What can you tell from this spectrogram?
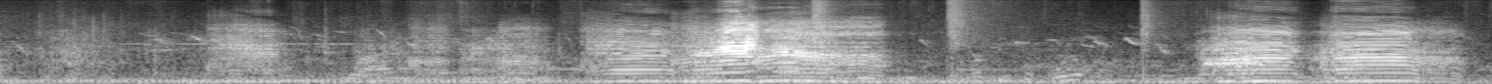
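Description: Domestic geese honking: a run of loud honks about three seconds in, then two more bouts near the end.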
